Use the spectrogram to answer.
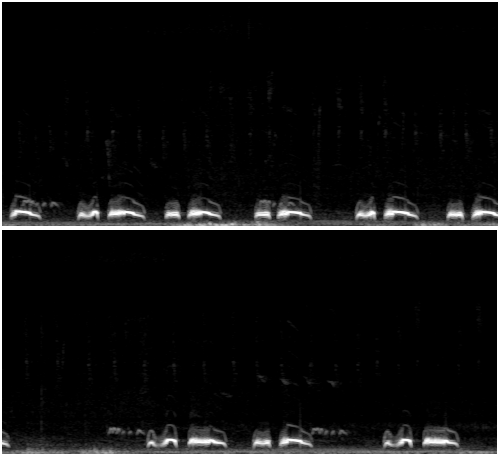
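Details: Spotted dove taking turns calling against a rival wild dove during a long exchange. Steady series of soft paired coos repeat about once a second, with two short higher quavering notes and a brief low rumble.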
